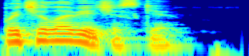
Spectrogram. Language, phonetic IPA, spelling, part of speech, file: Russian, [pə‿t͡ɕɪɫɐˈvʲet͡ɕɪskʲɪ], по-человечески, adverb, Ru-по-человечески.ogg
- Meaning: humanly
